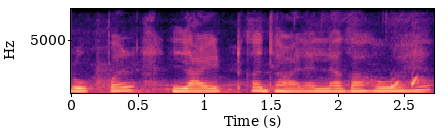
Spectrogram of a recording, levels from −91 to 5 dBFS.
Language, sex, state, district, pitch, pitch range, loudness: Hindi, female, Uttar Pradesh, Lucknow, 265 Hz, 250-285 Hz, -15 LUFS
